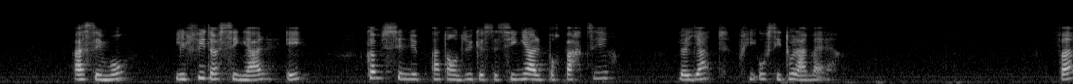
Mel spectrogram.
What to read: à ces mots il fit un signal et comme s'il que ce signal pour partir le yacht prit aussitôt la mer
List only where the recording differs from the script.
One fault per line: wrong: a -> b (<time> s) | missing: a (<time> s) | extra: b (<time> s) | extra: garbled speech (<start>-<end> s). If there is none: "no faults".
extra: n'eût attendu (4.1 s)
